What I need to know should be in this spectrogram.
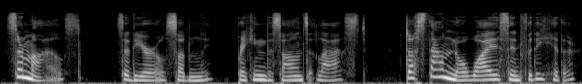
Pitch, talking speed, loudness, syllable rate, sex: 215 Hz, 205 wpm, -17 LUFS, 5.6 syllables/s, female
